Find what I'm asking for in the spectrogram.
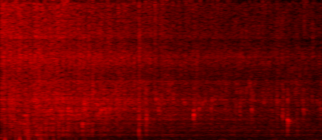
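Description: Cut potatoes with cumin seeds frying in hot mustard oil in a wok, a steady dense sizzle with a few sharp crackles, close and continuous, gradually easing slightly.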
